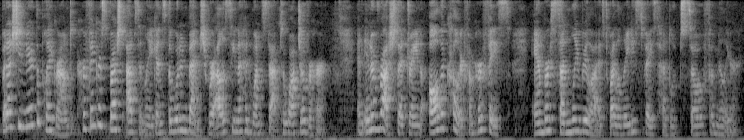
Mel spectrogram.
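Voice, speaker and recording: A woman's voice: medium pitch, expressive, normal speed, slight background noise. A woman reading a storybook aloud as a scripted narration, as an author reads her own book. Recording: roomy echo, distant from mic.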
